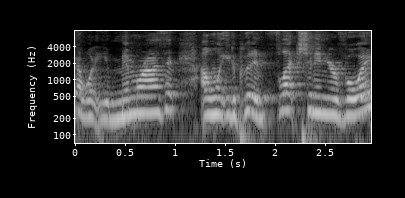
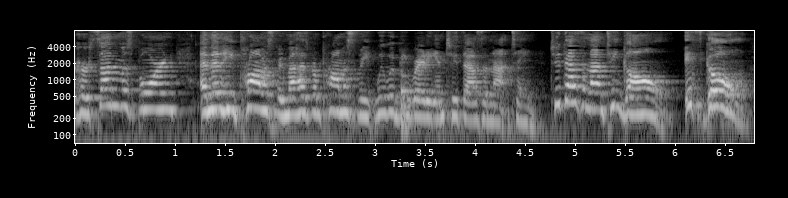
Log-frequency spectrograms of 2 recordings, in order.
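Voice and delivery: ordinary talk, nothing marked

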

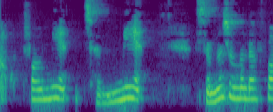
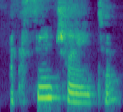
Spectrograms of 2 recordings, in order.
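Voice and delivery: slow model word; slower than usual. Shown as a demonstration. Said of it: "最后看到了我们的".

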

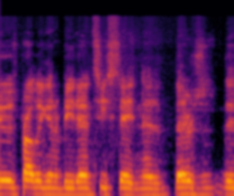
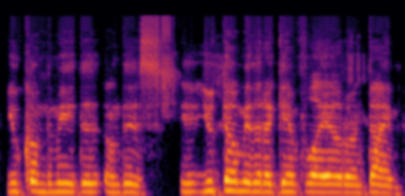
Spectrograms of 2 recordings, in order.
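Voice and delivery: put-on aggrieved New York–New Jersey accent, pitched up; Dan Hurley; 4 semitones higher than usual. Coach griping about travel arrangements, New York-Jersey accent. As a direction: put on a complaining Long Island coach's accent. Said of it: "that is literally a Dan Hurley accent".

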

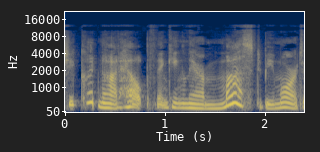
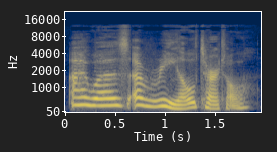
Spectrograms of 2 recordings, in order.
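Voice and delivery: slow, higher Mock Turtle lament; deep sigh; 5 semitones higher, 4 dB louder, slower than usual. A narrator's reading. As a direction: draw it out with a sigh. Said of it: "with a deep sigh".

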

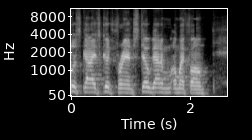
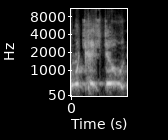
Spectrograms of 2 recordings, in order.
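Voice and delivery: startled yell. Retold or imitated.

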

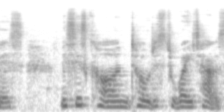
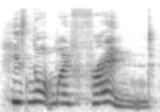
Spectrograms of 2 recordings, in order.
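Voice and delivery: loud, high, slow indignant denial; angry; 7 semitones higher, 8 dB louder, much slower than usual. A narrator's reading. Josie answers the teacher back, angrily. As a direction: protest crossly, stretching the words. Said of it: "said Josie angrily".

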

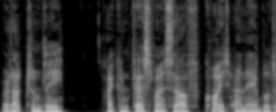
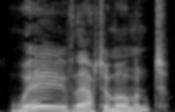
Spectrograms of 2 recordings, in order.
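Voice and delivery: slow, high, louder ruling; dismissive lawyer; 6 semitones higher, 6 dB louder, slower than usual. A narrator's reading. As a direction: set the question aside with authority. Lawyer brushes a question aside.

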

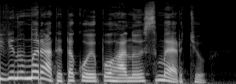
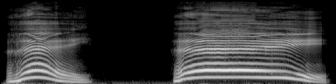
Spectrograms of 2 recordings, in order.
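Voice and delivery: loud answering shout, second one higher; calling back; 9 semitones higher, 8 dB louder than usual. A narrator's reading. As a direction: holler back into the forest. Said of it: "Микола озвався".

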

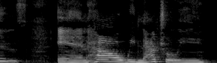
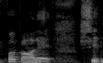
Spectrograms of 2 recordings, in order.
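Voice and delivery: usual speaking voice

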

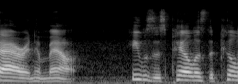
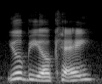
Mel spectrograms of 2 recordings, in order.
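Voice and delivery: forced upbeat reassurance, a bit higher; fake cheerfulness; 5 semitones higher than usual. A narrator's reading. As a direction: pretend it's fine, masking worry. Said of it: "with a fake cheerfulness".

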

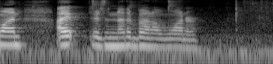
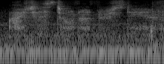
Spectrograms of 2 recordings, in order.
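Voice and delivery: softer, defeated whisper; 23 dB quieter than usual. Real, not acted. Mom giving up on the messy bedroom, whisper. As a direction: breathe it out in exhausted disbelief.

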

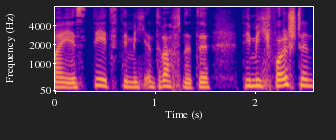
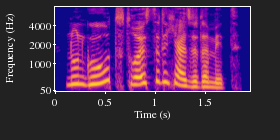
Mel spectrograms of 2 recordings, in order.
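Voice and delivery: higher, louder mocking dismissal; scornful; 6 semitones higher, 5 dB louder than usual. A narrator's reading. Wanda dismisses her jealous lover, scornfully. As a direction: toss it off with open scorn. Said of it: "sprach sie höhnisch".

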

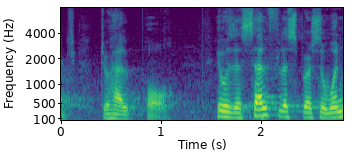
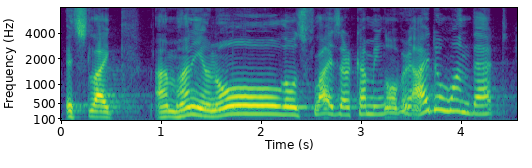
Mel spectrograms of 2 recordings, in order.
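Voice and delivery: excuses voiced as Epaphroditus; 7 semitones higher, 5 dB louder than usual. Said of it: "He would have said".

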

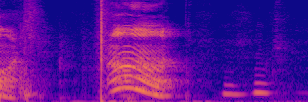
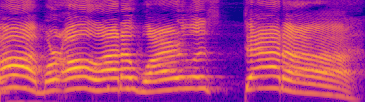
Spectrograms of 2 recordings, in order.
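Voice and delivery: higher, loud call to mom; whiny kid calling mom; 9 semitones higher, 10 dB louder than usual. Pretend.

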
